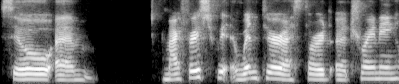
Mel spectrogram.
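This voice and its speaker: Speaking with a strong French accent, a woman talks at a moderate pace in a fairly low pitch with fairly even intonation. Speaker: boat captain and naturalist. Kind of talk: online talk.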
